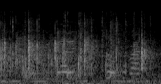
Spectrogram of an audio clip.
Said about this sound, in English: So give a round of applause for these guys here.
